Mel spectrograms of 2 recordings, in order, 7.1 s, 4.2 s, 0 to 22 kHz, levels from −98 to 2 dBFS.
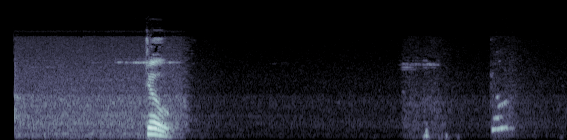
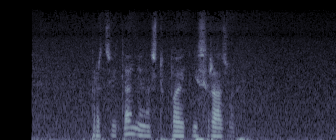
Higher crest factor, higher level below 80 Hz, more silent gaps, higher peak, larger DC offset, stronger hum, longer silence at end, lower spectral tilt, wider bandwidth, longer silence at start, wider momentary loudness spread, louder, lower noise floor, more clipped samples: about the same, 24 dB vs 22 dB; second, -68 dBFS vs -56 dBFS; neither; first, -4 dBFS vs -20 dBFS; neither; neither; first, 0.75 s vs 0 s; about the same, -5.5 dB/octave vs -4.5 dB/octave; second, 7.6 kHz vs 16.5 kHz; second, 0.15 s vs 0.4 s; first, 28 LU vs 23 LU; first, -21 LUFS vs -40 LUFS; first, -73 dBFS vs -61 dBFS; neither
